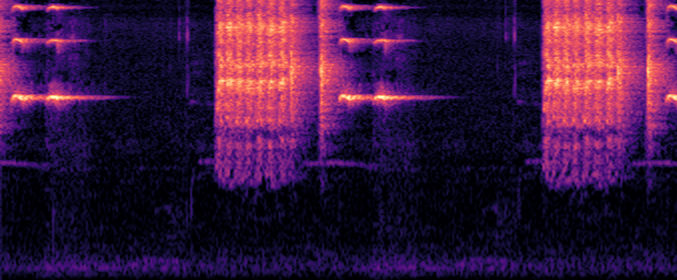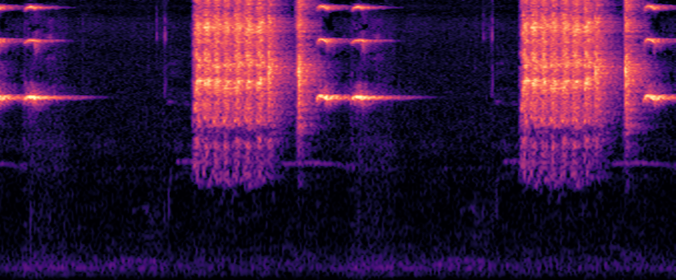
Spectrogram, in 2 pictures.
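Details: Caged, untrained greater green leafbird bought at a bird kiosk repeating one phrase about every three seconds: a rasping high chatter burst followed by clear, piercing whistled notes, very regular, over a faint low hum.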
